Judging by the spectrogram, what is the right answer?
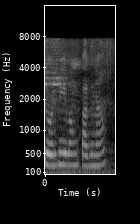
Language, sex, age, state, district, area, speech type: Bengali, female, 18-30, West Bengal, Uttar Dinajpur, urban, spontaneous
